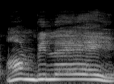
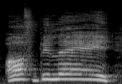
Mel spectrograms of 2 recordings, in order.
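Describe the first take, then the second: First: High, slow called-out command; mock call. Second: High, slow misheard call; mock call. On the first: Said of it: "they're gonna say". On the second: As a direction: echo the misheard command. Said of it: "you're gonna think they said".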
